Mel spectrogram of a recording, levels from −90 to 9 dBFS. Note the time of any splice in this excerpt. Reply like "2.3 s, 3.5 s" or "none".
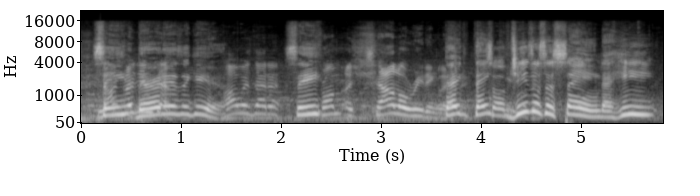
4.2 s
